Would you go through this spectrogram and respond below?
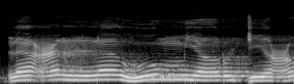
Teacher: huruf mim sukun bertemu ya namanya izhar syafawi kita baca jelas tanpa mendengung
